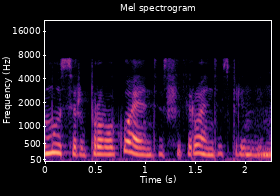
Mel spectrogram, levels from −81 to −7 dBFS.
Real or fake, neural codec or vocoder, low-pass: real; none; 7.2 kHz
